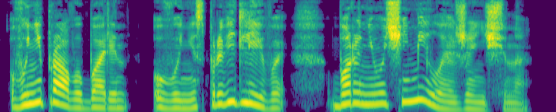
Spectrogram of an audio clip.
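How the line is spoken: Stern remark. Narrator (Russian): Я строго заметила

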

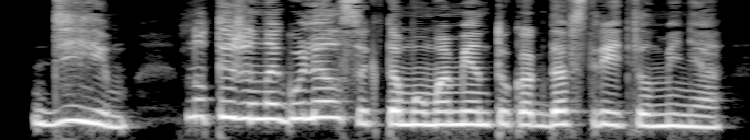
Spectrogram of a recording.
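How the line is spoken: Soft objection. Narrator (Russian): мягко возражаю я

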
